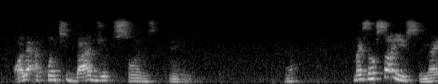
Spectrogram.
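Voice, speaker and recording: This man talks at a moderate pace. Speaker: college lecturer. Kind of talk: online lecture. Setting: video call class.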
